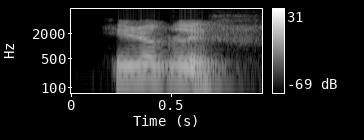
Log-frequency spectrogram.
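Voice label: "hieroglif", Malay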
